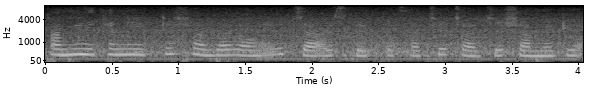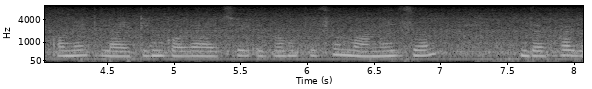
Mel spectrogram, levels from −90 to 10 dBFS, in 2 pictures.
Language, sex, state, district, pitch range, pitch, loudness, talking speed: Bengali, female, West Bengal, Kolkata, 230-275 Hz, 245 Hz, -25 LUFS, 155 wpm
